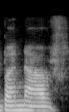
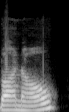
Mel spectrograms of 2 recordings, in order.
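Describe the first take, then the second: First: The word ends in a v sound. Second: The word ends in a vowel sound. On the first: This is the modern pronunciation. "but in modern biblical Hebrew, we say banav" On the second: This is the older, ancient pronunciation. "in ancient Hebrew, it was it was it would have been bono"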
